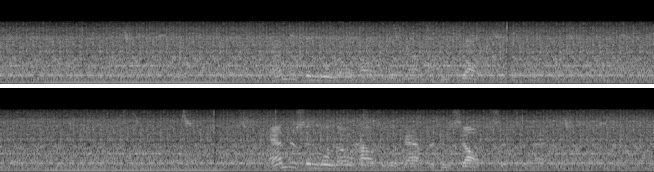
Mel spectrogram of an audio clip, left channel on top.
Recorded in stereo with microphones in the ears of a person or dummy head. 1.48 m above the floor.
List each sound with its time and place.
2.7 s a man speaking: 45° right (ahead or behind)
